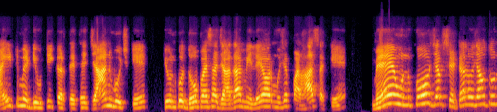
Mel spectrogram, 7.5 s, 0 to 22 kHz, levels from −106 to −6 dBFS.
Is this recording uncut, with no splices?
yes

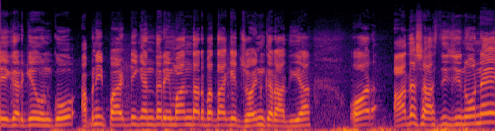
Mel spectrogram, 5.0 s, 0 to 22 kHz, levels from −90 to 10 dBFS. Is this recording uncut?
yes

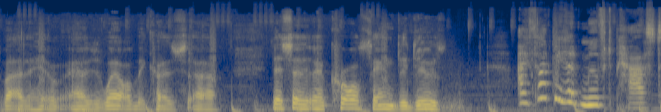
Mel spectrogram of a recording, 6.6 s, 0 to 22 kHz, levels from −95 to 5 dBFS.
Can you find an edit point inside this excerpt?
yes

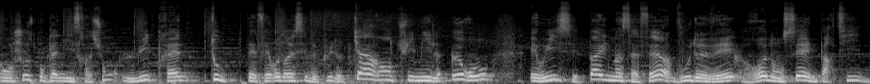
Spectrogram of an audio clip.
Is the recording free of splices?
no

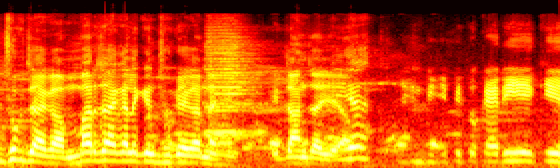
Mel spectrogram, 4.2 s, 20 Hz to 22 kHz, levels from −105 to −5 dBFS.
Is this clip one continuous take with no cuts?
no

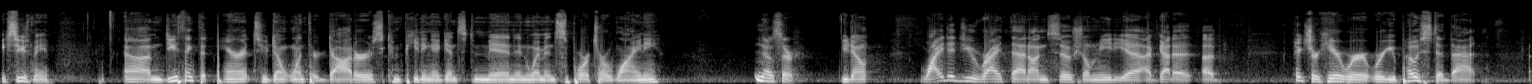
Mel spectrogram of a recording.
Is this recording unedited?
yes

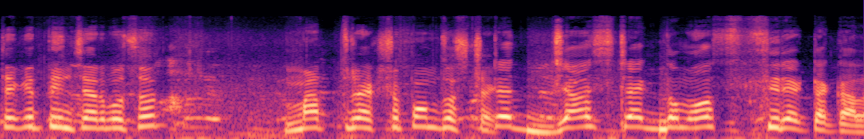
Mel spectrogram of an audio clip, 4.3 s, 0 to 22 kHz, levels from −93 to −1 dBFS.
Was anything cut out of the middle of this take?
yes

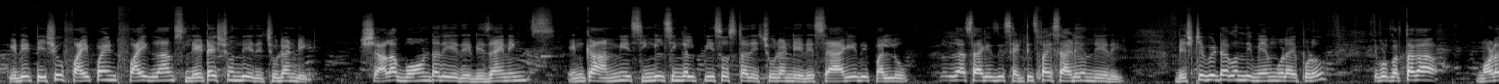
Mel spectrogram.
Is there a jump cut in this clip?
yes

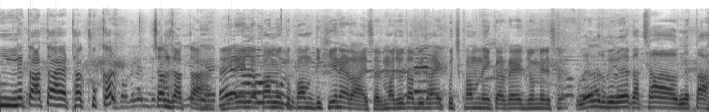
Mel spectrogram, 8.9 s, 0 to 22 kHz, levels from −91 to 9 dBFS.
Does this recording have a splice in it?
yes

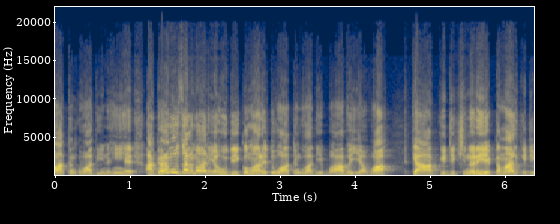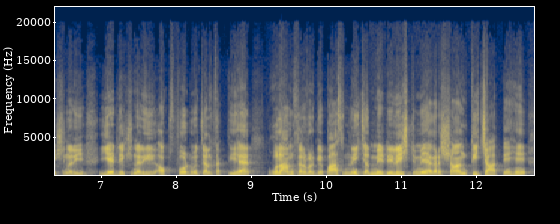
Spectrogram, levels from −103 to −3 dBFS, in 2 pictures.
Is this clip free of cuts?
no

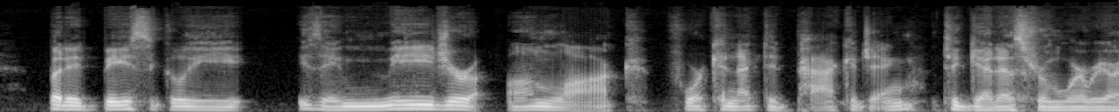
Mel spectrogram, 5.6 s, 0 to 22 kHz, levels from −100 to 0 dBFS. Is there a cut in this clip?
yes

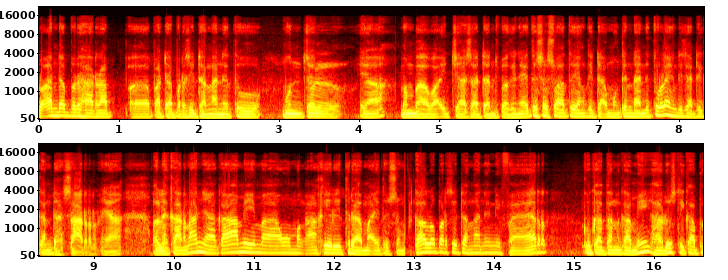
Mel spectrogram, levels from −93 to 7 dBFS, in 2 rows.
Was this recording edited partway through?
yes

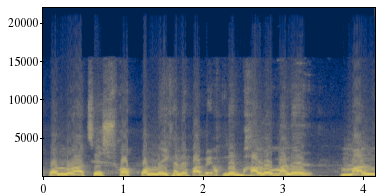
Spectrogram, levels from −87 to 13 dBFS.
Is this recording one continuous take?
no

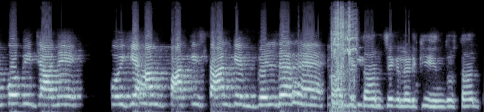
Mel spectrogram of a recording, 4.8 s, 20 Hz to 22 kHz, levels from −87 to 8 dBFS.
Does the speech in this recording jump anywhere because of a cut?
yes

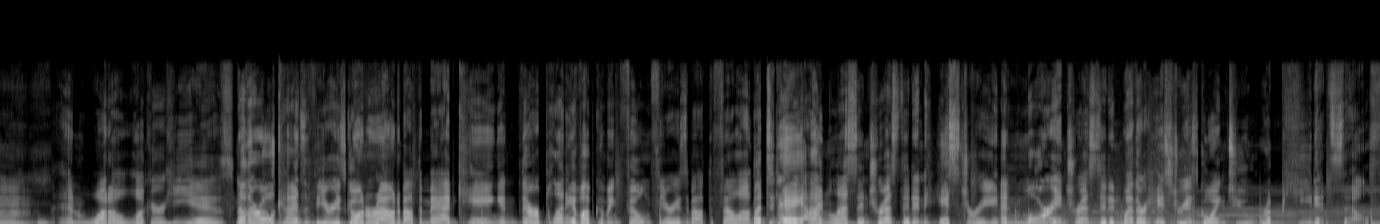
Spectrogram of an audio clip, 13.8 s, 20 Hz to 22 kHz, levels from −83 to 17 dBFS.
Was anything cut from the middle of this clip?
yes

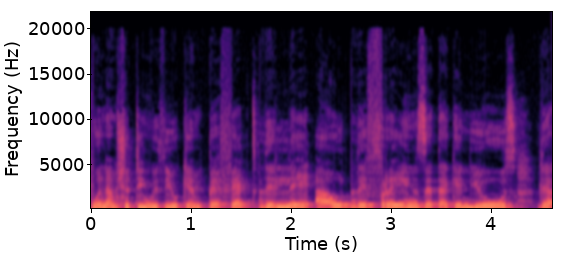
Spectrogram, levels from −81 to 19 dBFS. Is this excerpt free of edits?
yes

